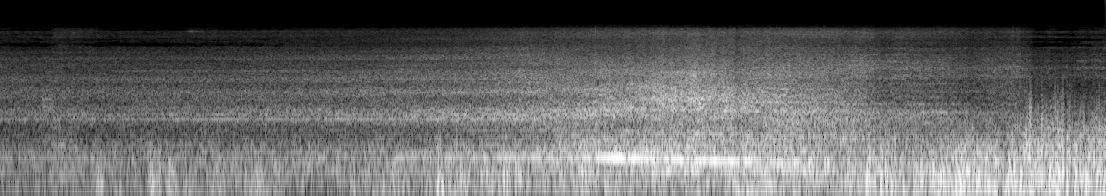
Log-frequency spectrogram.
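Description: Electric locomotive hauling an Intercity train into the station, growing steadily louder as it nears. The locomotive passes with a steady hum about halfway through, followed by the rumble and clatter of the coaches' wheels on the rails.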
